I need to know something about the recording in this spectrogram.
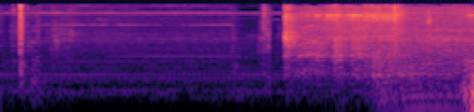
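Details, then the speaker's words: Proton Saga FLX that clicked tak-tak-tak and wouldn't start: after cleaning and greasing the terminals and jump-starting from a Kancil battery, the engine cranks, catches cleanly and runs steadily, showing a weak battery, not a starter fault. "Okey nampaknya enjin sudah hidup bermakna bateri ada masalah ya tidak bertenaga."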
